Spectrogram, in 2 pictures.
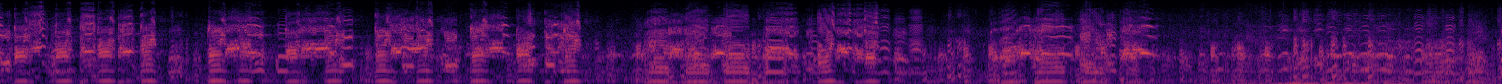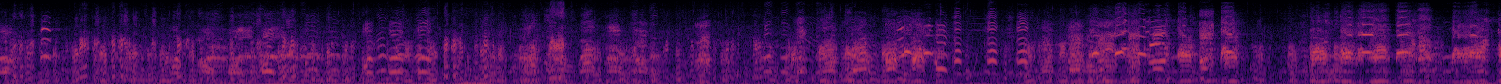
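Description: A flock of domestic geese honking continuously, many calls overlapping. A low rumble comes in about halfway through.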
